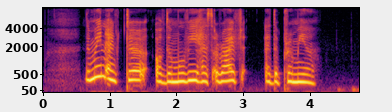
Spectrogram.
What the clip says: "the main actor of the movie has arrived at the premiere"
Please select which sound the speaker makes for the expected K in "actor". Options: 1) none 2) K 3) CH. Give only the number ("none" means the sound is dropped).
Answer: 2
